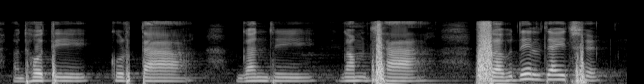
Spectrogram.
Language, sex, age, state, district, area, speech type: Maithili, female, 60+, Bihar, Samastipur, rural, spontaneous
